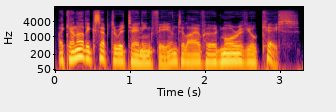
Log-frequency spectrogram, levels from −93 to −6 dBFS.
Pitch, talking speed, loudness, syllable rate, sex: 105 Hz, 270 wpm, -18 LUFS, 5.9 syllables/s, male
